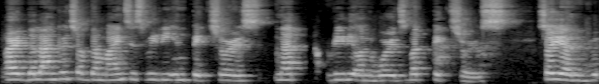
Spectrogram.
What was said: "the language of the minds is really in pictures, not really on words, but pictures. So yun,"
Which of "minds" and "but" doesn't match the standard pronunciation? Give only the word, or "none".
minds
